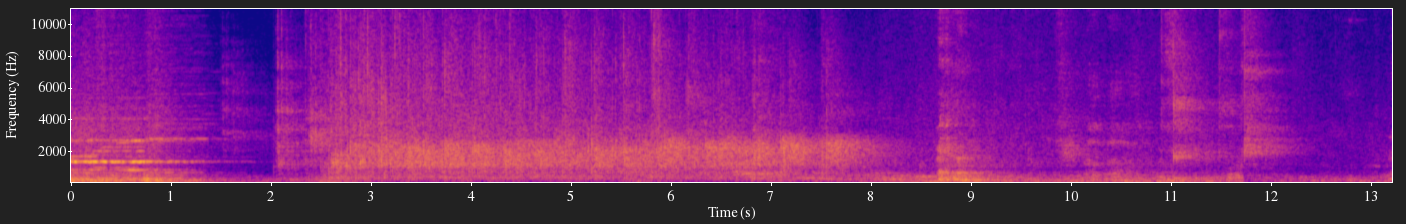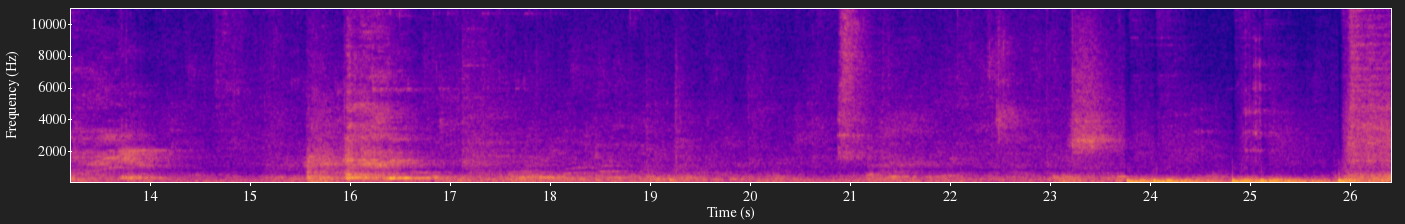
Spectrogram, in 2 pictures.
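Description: A flute band plays a tune together.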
